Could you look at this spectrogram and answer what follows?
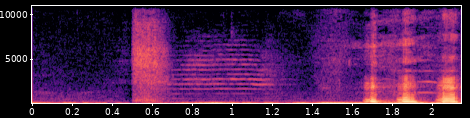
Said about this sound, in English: One cute cat sound out of a possible several cute cat sounds.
